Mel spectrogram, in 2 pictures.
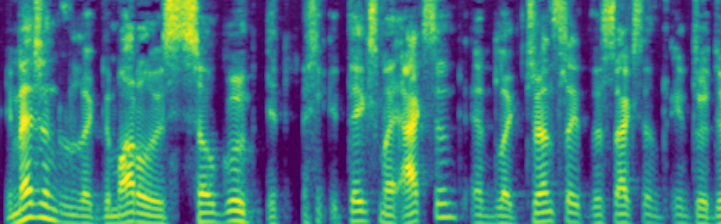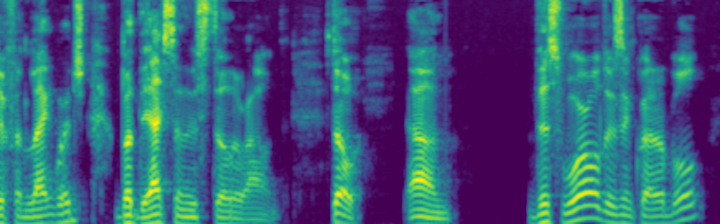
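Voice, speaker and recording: A man's voice: on the low side, animated, moderate pace, no echo, studio quality. A man from Ukraine with a mixed Russian and Israeli accent, hosting a casual tech news talk with enthusiasm and rambling restarts. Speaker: podcast host.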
